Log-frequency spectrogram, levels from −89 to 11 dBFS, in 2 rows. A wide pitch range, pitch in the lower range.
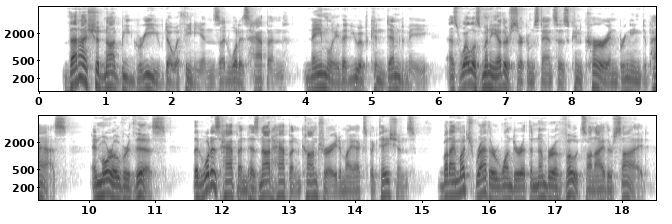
Yes: wide, 5.7 semitones; low, 105 Hz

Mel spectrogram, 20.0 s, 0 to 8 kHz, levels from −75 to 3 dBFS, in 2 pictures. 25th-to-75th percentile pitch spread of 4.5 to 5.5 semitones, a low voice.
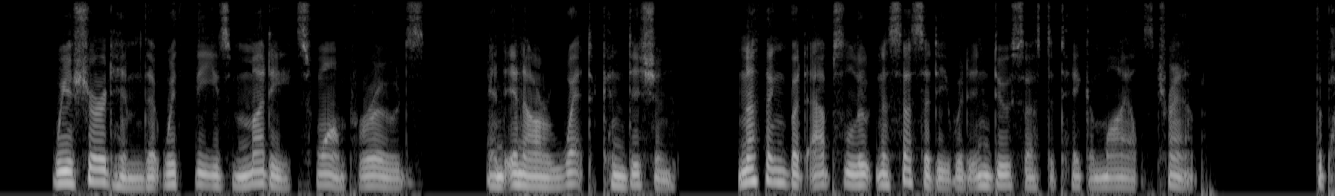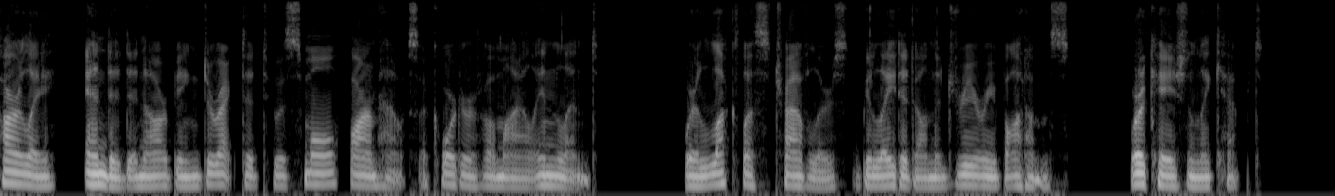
No: average, 3.2 semitones; low, 105 Hz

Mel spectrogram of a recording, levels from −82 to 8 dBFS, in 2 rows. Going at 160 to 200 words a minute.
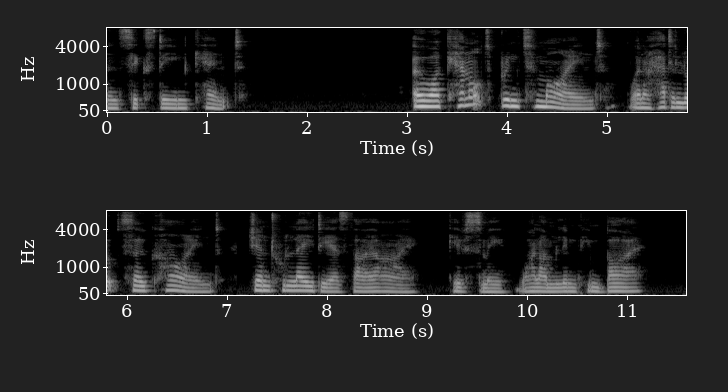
No: average, 140 wpm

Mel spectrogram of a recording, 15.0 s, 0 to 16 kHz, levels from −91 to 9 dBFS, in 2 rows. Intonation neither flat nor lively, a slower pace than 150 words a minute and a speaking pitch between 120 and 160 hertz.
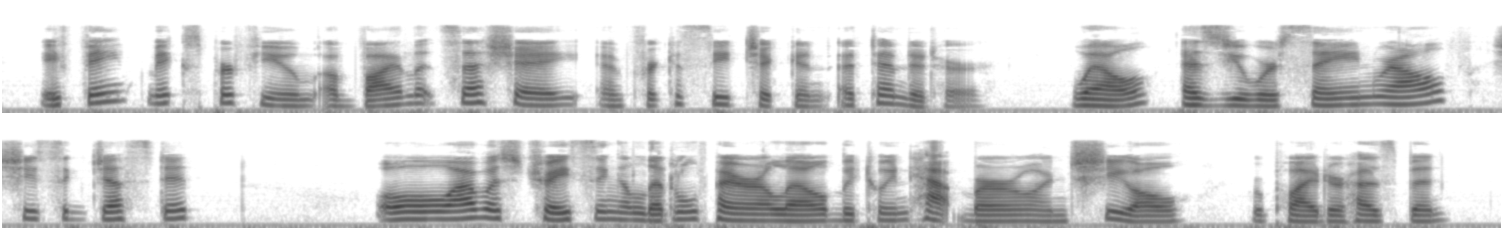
No: average, 4.4 semitones; average, 140 wpm; medium, 185 Hz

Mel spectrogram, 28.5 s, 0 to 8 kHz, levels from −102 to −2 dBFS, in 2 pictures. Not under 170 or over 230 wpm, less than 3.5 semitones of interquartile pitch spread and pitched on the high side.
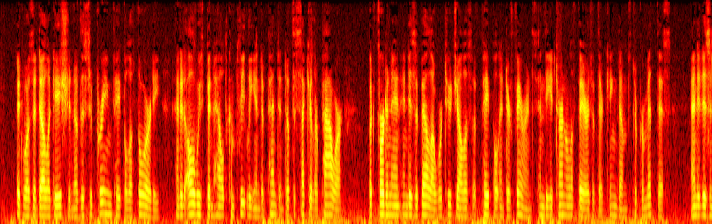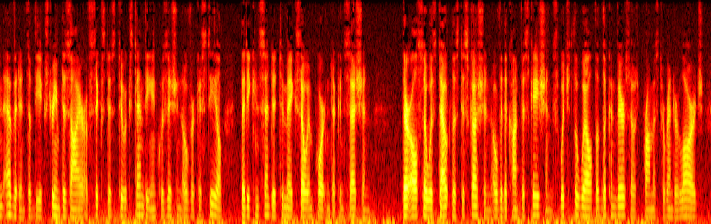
No: average, 180 wpm; average, 2.8 semitones; low, 115 Hz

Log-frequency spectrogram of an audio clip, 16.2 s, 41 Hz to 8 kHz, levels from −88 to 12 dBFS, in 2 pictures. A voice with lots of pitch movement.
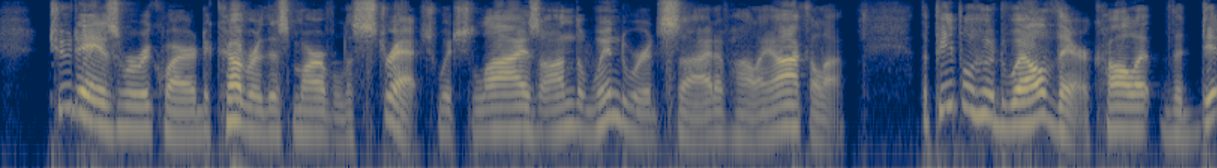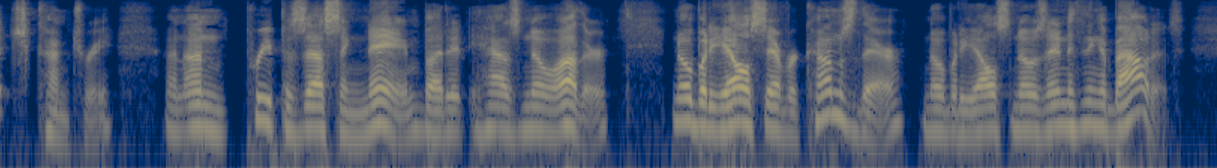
No: average, 3.6 semitones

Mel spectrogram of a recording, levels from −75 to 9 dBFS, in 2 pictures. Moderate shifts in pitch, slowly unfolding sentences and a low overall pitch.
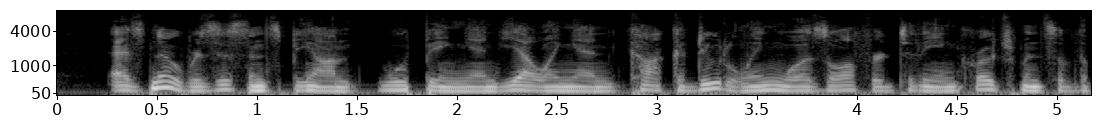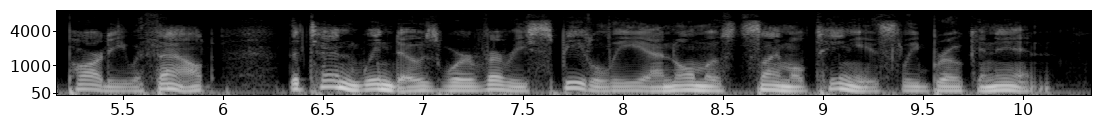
No: average, 3.1 semitones; average, 180 wpm; low, 105 Hz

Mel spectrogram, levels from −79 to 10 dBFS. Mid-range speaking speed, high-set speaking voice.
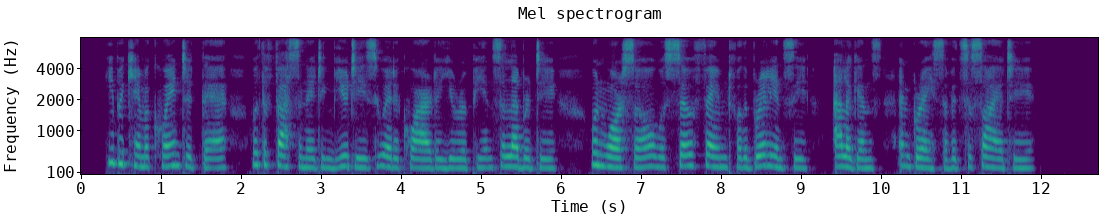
No: slow, 130 wpm; high, 205 Hz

